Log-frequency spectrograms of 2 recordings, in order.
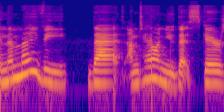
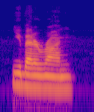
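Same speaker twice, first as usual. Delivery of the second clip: mock deadpan, flat, with no feeling at all; 5 semitones lower than usual. Retelling a movie scene where she warns a kid: imitating a flat line, no emotion. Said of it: "with no emotion".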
